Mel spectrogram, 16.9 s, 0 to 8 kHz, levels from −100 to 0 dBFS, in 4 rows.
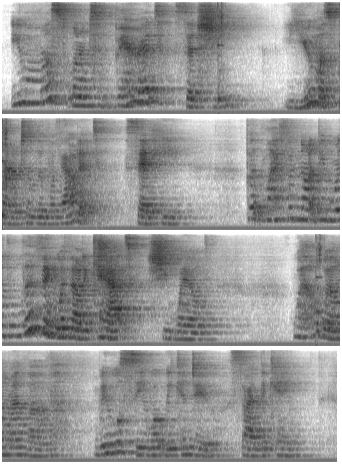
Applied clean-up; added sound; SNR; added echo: neural separator model SepFormer DNS4.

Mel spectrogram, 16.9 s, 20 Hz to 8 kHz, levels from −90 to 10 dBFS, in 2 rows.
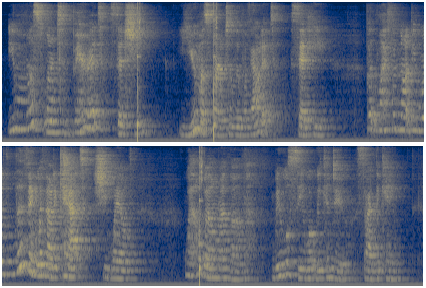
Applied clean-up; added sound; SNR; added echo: none; Dishes, pots, and pans; 2 dB; reverberation time 0.9 s.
